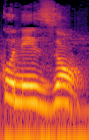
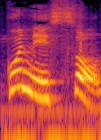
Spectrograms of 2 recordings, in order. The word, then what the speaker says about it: connaissons: Now, pluriel, nous connaissons, remember it is not connaissons, c'est connaissons because we have double S.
